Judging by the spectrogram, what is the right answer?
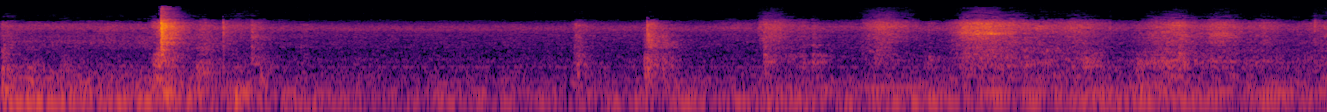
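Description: Hands handling the plastic cabinet of a CRT television: a sharp knock about a second in, then scattered softer taps and rubbing, over a steady low hum.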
